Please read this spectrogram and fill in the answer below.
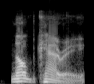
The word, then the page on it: knobkerrie: British English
